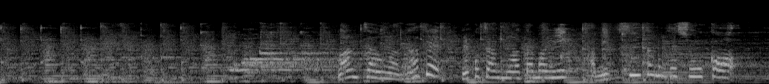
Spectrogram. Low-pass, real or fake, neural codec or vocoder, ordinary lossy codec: 7.2 kHz; fake; vocoder, 44.1 kHz, 128 mel bands, Pupu-Vocoder; none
